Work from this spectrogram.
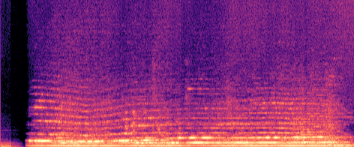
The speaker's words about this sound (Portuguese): Que barulho é esse? É o caminhão de lixo na minha rua.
